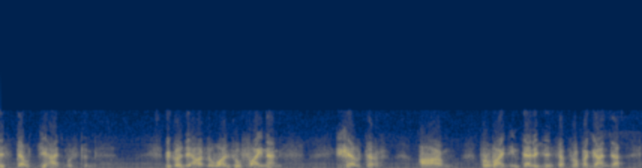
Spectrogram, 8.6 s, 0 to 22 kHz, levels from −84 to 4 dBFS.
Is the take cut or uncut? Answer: uncut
